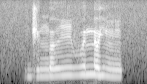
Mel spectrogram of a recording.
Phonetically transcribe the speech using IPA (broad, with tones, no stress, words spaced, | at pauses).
d͡ʒɨ˨ŋə˧ ɣiː˧vɨ˦ nə˦jĩ˧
